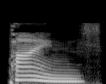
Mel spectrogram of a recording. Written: pines

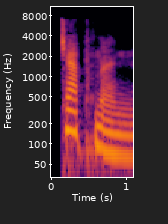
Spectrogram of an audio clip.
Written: chapmanship

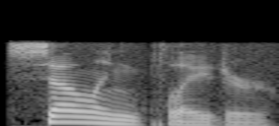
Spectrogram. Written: selling-plater

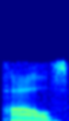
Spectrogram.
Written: hols

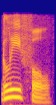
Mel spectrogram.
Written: gleeful

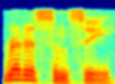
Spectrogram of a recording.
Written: reticency

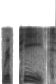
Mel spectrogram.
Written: repeat

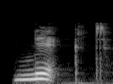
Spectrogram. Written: nyct

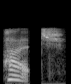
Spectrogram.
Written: hutch

